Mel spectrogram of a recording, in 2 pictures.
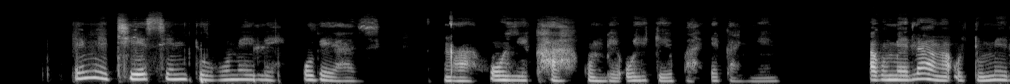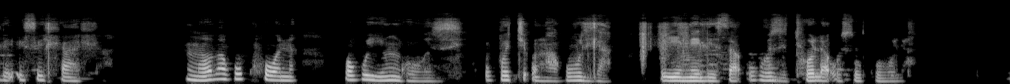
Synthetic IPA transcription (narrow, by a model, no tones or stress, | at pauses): imitʰijesintʼuɣumɛlɛ | uβɛjazi | ŋ͡ǁaujikʰaɣumbʱɛʔujiɡ̥ʱɛb̥ʱaɛɡ̥ʱaɲeːni | aɣumɛlaŋaʔud̥ʱumɛlɛʔisiɬaɬḁ | ŋɔβaɣukʰɔna | oɣujiŋozi | uɣutʰiʔuŋaɣuɮa | ujɛnelisaʔuɣuzitʰɔla̰ʔusuɡ̥ʱuːla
